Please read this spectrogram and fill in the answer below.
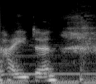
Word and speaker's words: Haden: back to my maiden name which is Hayden um people often wonder how to pronounce that so it's uh you say it's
